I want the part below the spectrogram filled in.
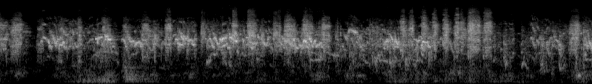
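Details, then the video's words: Mating budgies in a lively flock chorus: unbroken high-pitched warbling, chirping and grating squawks that rise and fall in intensity throughout. "Budgies chirping sounds budgies breeding"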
